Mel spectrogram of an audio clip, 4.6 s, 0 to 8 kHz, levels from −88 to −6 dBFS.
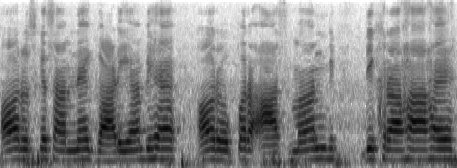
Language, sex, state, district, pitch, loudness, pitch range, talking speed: Hindi, male, Bihar, Katihar, 170 Hz, -14 LUFS, 165-175 Hz, 170 wpm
